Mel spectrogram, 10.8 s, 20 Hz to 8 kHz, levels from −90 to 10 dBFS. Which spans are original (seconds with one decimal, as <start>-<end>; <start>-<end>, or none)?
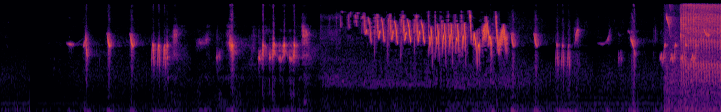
0.0-2.5; 5.1-10.8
